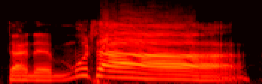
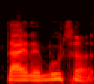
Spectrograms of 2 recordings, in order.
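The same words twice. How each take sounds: First: It is exclaimed with a joke-punchline inflection. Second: It is said plainly, without punchline inflection.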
